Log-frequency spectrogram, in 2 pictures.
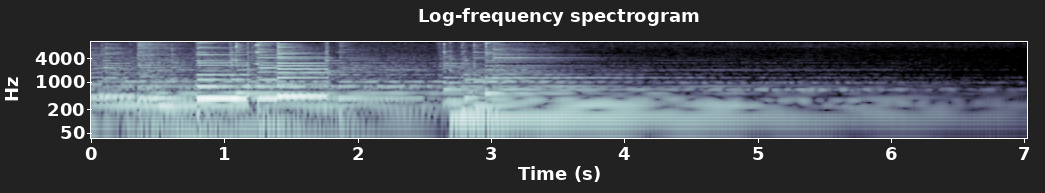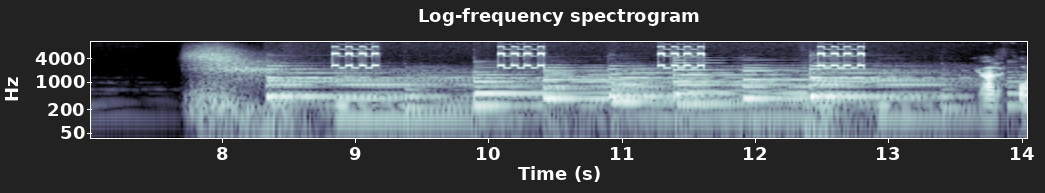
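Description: A mobile phone plays a melodic ringtone that goes unanswered. The tune rings loud and clear, fades away, then starts over with bright chiming notes, and no one speaks.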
